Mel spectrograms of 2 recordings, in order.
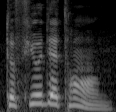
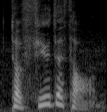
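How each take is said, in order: First: "To feu de ton" said high with a French lilt, stress on "de"; French attempt. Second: "To feel the tone" said as plain English words, high start, falling on "the"; anglicized French. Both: Shown as a demonstration. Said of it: "French is hard".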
